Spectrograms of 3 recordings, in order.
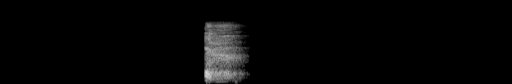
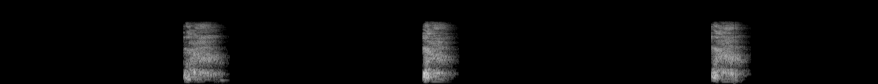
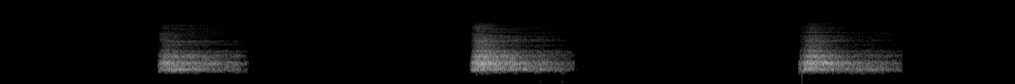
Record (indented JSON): {
  "cough_length": "5.1 s",
  "cough_amplitude": 27366,
  "cough_signal_mean_std_ratio": 0.18,
  "three_cough_length": "8.8 s",
  "three_cough_amplitude": 20959,
  "three_cough_signal_mean_std_ratio": 0.24,
  "exhalation_length": "10.2 s",
  "exhalation_amplitude": 6650,
  "exhalation_signal_mean_std_ratio": 0.37,
  "survey_phase": "beta (2021-08-13 to 2022-03-07)",
  "age": "18-44",
  "gender": "Female",
  "wearing_mask": "No",
  "symptom_cough_any": true,
  "symptom_runny_or_blocked_nose": true,
  "symptom_fatigue": true,
  "symptom_headache": true,
  "symptom_change_to_sense_of_smell_or_taste": true,
  "symptom_onset": "5 days",
  "smoker_status": "Never smoked",
  "respiratory_condition_asthma": false,
  "respiratory_condition_other": false,
  "recruitment_source": "Test and Trace",
  "submission_delay": "1 day",
  "covid_test_result": "Positive",
  "covid_test_method": "RT-qPCR",
  "covid_ct_value": 17.8,
  "covid_ct_gene": "N gene",
  "covid_ct_mean": 18.0,
  "covid_viral_load": "1200000 copies/ml",
  "covid_viral_load_category": "High viral load (>1M copies/ml)"
}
